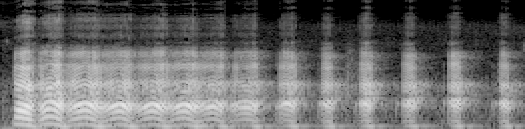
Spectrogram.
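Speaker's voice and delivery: long rattling run of laughs; real helpless laughter. Real, not acted. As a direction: crack up at your own slip. Cracks up over forgotten name.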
